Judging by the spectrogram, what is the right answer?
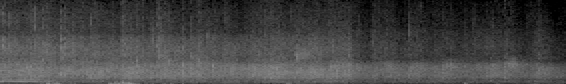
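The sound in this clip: Audience applause welcoming a speaker as she comes up to speak: faint, dense clapping that holds steady, then gradually thins and fades toward the end.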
